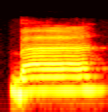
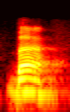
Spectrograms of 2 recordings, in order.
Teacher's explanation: 2 ചുണ്ടും കൂട്ടി മുട്ടിയിട്ട് വേണം ഓപ്പൺ ആവാൻ.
